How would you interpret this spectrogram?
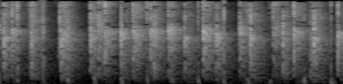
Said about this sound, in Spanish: Tenemos aquí a uno de los directores de... Repsol YPF, un aplauso fuerte para el Don.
